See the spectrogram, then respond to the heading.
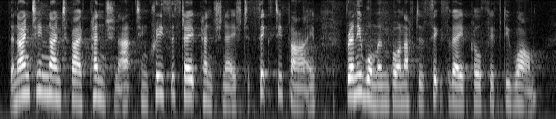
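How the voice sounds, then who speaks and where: In a Lancashire accent, a woman talks very fast at a medium pitch, with ordinary pitch variation and big swings in loudness. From northern England, Blackpool. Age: 60s. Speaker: campaigner speaking at council meeting. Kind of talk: prepared public statement.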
